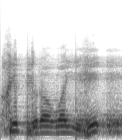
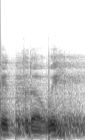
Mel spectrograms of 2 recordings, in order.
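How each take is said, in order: First: The name ends in a longer 'waihi' ending. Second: The name ends in a short 'wih' syllable. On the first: The speaker calls it right. "Nah Khidrawaihi itu Khidrawaihi" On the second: The speaker calls it wrong. "Oh salah"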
